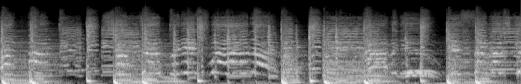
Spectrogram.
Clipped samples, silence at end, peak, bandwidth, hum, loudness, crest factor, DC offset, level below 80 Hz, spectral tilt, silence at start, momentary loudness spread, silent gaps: 0.5%; 0 s; 0 dBFS; 14.5 kHz; none; -12 LUFS; 12 dB; under 0.1%; -18 dBFS; -5 dB/octave; 0 s; 3 LU; none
